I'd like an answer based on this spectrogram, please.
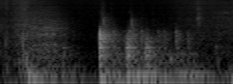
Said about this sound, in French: Elle frappa à la porte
